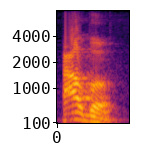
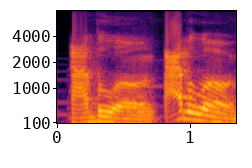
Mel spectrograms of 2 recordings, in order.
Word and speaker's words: abalone: Albone. Oh. Abalone. Okay, I'm pronouncing it wrong.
